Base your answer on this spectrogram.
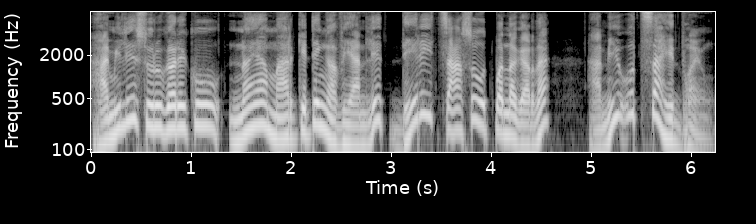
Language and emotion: Nepali, happy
